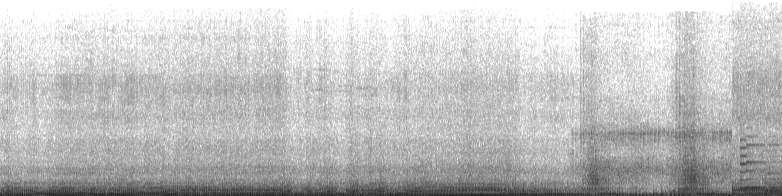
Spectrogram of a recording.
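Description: Motorcycle engine revving, its pitch rising and falling. Near the end it gives way to music.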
